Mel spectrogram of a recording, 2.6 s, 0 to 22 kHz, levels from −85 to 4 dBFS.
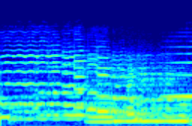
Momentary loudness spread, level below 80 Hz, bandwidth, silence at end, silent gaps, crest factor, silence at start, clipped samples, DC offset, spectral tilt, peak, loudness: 4 LU; -70 dBFS; 10.5 kHz; 0 s; none; 14 dB; 0 s; under 0.1%; under 0.1%; -5.5 dB/octave; -18 dBFS; -31 LUFS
